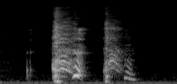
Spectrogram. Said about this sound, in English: Hold on, I need a cough.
